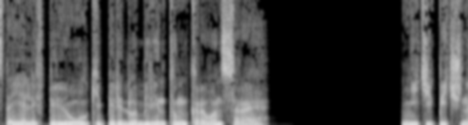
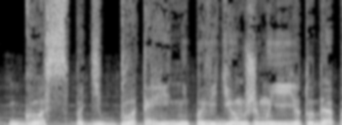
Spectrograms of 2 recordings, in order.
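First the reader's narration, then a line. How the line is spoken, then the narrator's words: Hissed. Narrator (Russian): прошипел Куделка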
